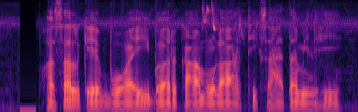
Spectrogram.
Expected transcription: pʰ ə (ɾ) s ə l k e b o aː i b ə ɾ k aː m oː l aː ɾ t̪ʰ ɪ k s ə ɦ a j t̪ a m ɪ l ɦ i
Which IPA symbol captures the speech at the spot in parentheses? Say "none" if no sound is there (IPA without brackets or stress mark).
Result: none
